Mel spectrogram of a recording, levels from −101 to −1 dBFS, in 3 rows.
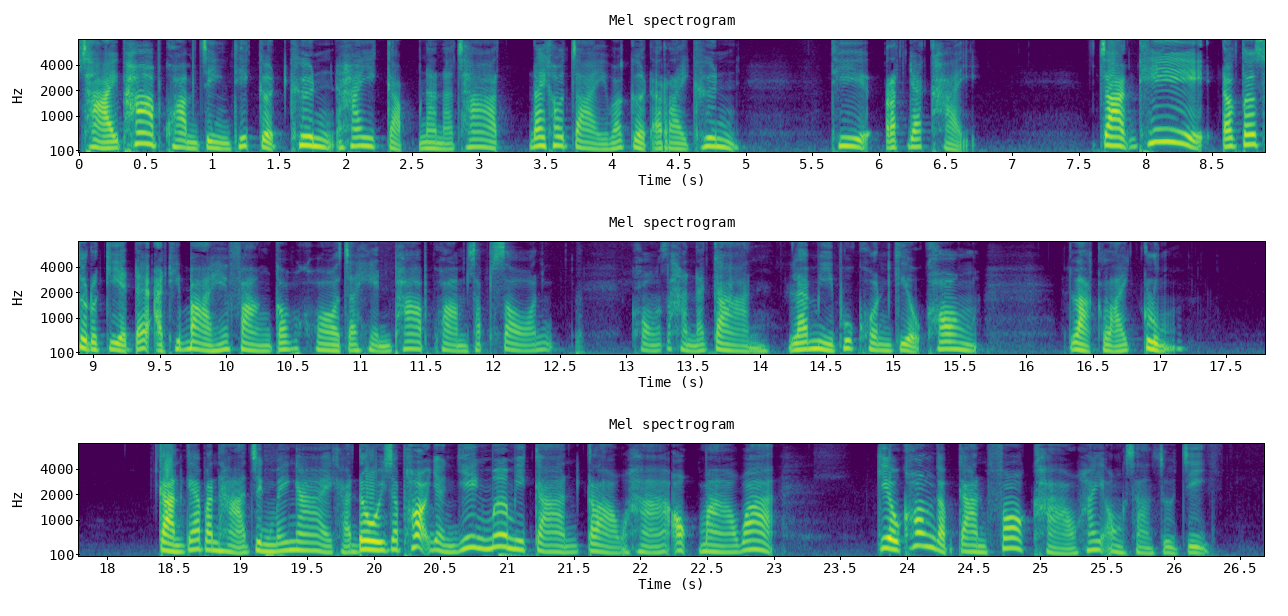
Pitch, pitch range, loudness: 185 Hz, 160-215 Hz, -18 LUFS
